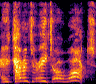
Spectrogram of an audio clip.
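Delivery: very high, far-reaching, carrying shout. Voicing a character calling everyone in to eat: shout. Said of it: "you hear a shout from Davian".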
